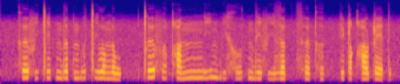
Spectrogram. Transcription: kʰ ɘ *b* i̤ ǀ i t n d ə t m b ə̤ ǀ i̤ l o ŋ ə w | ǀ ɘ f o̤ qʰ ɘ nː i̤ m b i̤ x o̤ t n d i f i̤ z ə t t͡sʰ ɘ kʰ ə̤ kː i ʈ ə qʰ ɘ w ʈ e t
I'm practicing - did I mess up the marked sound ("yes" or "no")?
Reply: yes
